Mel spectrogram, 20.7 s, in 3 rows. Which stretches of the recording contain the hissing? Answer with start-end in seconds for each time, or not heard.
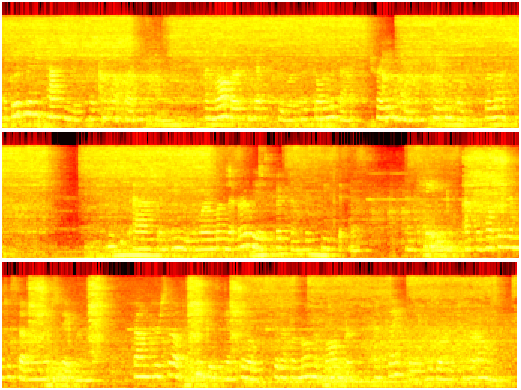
0.0-20.6.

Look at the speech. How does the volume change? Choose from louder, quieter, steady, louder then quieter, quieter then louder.
steady.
